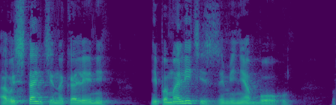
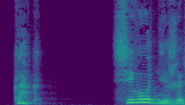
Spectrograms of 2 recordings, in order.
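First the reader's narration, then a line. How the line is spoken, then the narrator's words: Desperate cry. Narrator (Russian): вскрикнула она, как бы теряя его навеки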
